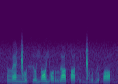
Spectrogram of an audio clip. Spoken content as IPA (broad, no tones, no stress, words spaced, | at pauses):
βæŋ͡ǁoxʲɔ jɒjɔ rɯtˤosə ɡ͡ǁodəpɒ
